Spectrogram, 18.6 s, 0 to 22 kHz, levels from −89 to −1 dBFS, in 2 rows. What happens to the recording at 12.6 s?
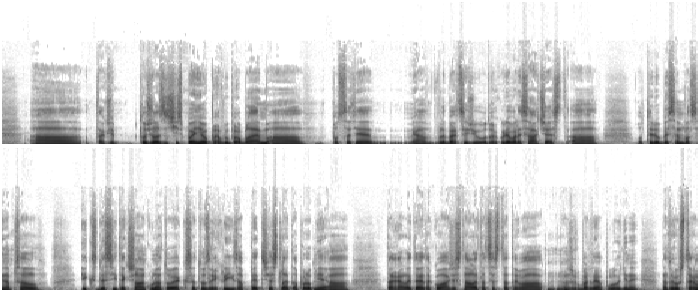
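Sample clock jitter, from 5.55 s to the end: an unsteady converter clock mistimes samples, adding faint hiss about 55 dB below the signal on louder, brighter speech.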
